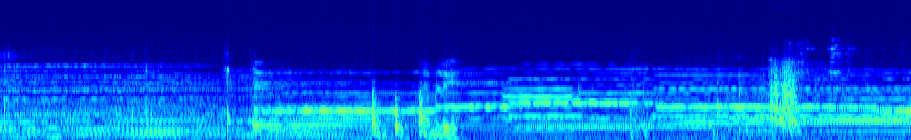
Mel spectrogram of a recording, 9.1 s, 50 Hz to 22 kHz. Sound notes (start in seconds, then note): 1.7 knock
